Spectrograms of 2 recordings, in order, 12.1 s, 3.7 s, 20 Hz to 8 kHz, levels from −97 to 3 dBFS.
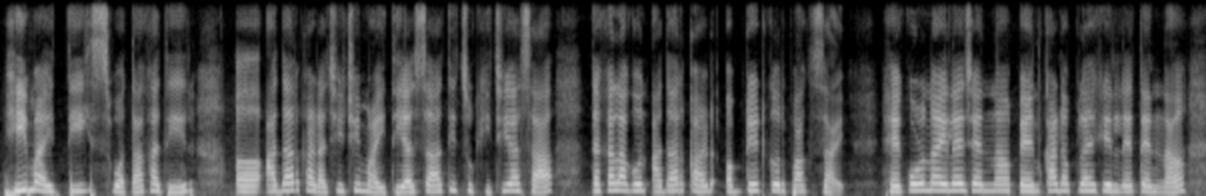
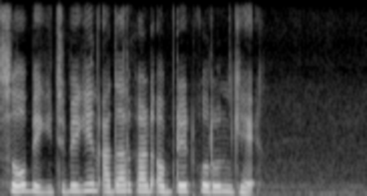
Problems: constant background noise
